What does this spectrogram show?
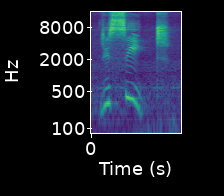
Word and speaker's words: receipt: buy something, it's like receipt. Receipt. P silent over here. Okay, you don't have to say it receipt, it's receipt.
